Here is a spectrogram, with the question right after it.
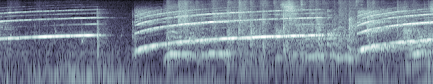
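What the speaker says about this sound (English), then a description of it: "do you hear that fire alarm? That means you should be outside." A fire alarm in Life Is Strange whoops in rising electronic tones, repeating several times over a quiet background with no talking.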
